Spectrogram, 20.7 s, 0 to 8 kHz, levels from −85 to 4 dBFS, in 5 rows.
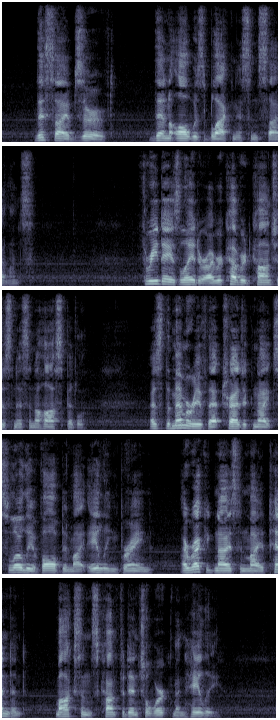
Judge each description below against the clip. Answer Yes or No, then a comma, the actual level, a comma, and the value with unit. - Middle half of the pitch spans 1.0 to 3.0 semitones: Yes, narrow, 2.6 semitones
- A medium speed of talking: No, slow, 115 wpm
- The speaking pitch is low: Yes, low, 115 Hz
